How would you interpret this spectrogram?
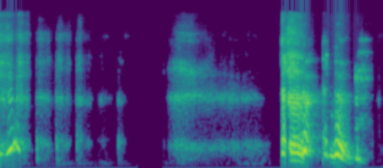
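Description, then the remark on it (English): Harsh coughing in uneven bursts: a short cluster of small coughs, a raspy wheezing pause, then two heavy, forceful coughs at the end. No speech. “I'm coughing loads because I have mental health issues.”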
